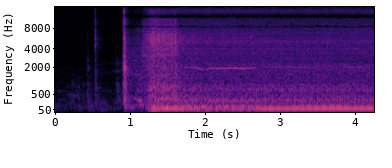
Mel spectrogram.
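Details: 1973 Mustang convertible 302 V8 with 2150 two-barrel carburetor and automatic choke, cranked at half throttle: brief crank, catches at once, settles into a steady raised idle with an even rumble; normal cold start on choke.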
